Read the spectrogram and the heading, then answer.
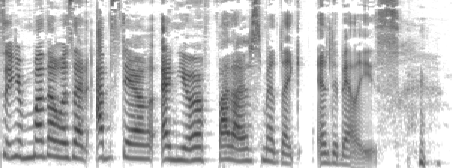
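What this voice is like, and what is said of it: Put-on French accent. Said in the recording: “He's French. That was my best French accent.”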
